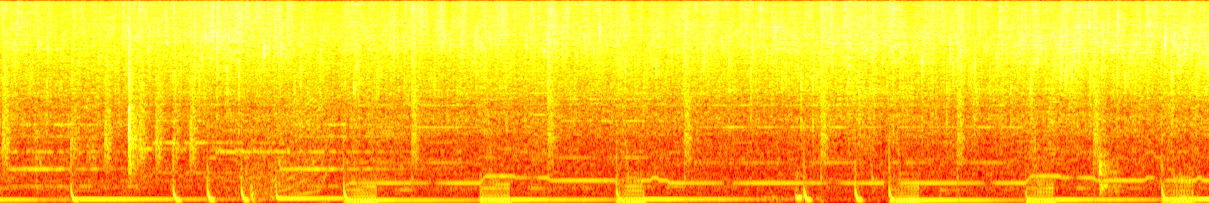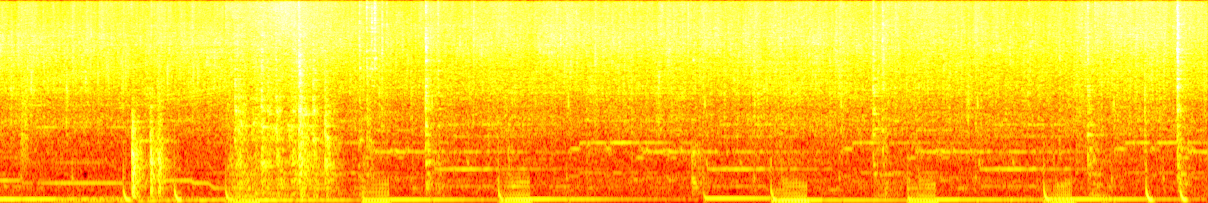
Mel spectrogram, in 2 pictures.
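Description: Egg-battered chicken cutlets sizzling and crackling as they shallow-fry in oil in a stainless steel skillet, with a louder flare of noise around the middle. Soft background music with a repeating bass line plays underneath.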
